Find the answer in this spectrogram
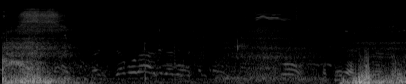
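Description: Faint distant voices of players and coaches calling out across a youth football pitch. There are two bursts of low rumble on the microphone, one at the very start and a louder one near the end.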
